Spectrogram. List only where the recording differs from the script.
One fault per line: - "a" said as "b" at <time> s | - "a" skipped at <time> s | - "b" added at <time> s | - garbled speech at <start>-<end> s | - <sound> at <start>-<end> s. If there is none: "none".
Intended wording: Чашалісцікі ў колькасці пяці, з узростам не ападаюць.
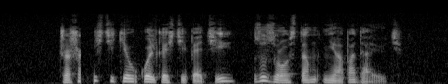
- dropout at 0.8-0.9 s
